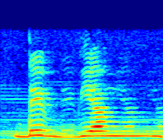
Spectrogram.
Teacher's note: ದಿವ್ಯಂ ದಿ ಮೇಲೆ ಆಘಾತ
